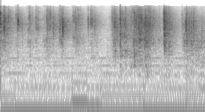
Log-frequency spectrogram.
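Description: A paper sticker sheet crinkling and rustling as it is handled, with a run of quick crackles, thickest about a second and a half in.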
